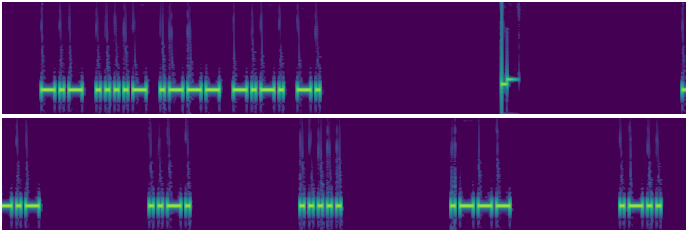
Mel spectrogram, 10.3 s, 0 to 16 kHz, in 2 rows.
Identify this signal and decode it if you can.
Morse code, heard as a keyed tone, about 36 wpm, spaced as for 15 wpm, 700 Hz. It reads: K4JCN KF5JL
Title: USA Call Signs - 5 Characters - 8x Character Spacing - 35wpm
